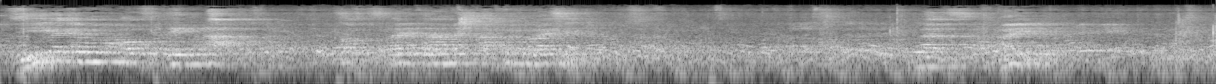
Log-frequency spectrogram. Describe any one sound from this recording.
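Men talk in the background of a large echoing hall.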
